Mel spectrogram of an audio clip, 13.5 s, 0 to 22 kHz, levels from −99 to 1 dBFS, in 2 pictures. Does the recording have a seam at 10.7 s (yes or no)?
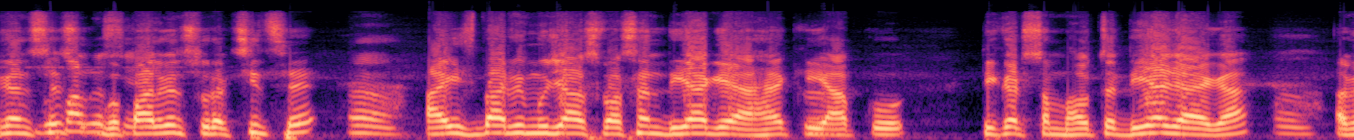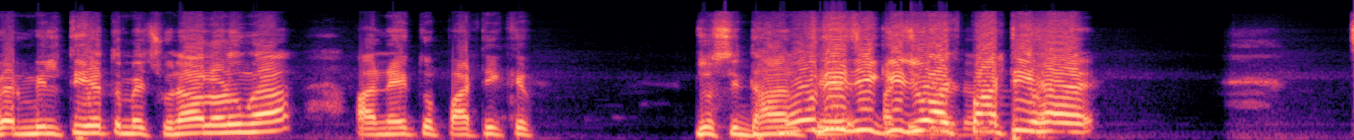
yes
